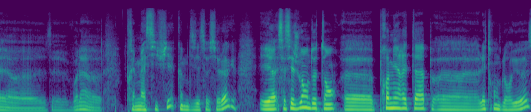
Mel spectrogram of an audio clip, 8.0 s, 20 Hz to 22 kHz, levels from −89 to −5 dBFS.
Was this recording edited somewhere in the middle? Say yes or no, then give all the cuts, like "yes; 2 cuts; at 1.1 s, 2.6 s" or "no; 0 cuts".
no; 0 cuts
